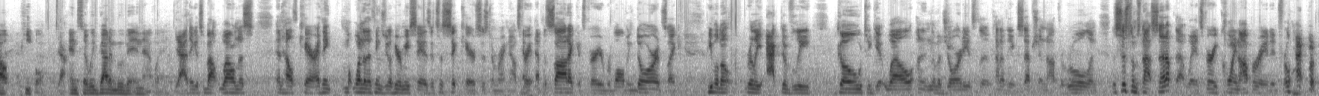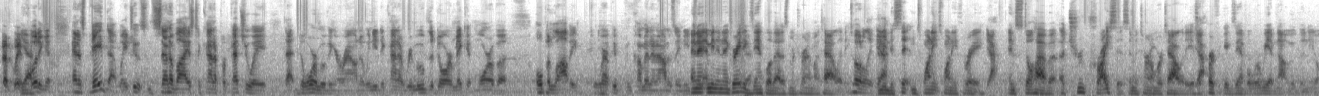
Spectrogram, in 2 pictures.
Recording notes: at the HIMSS conference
